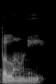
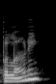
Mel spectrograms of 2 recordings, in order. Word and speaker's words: bologna: Do you like baloney? Very good. Do you make bologna sandwiches? Very good. And we have this baloney. It's spelled differently, but it has the same pronunciation.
